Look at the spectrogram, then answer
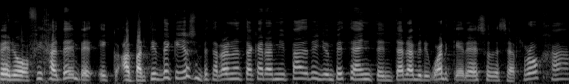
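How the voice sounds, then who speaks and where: The talking is very fast with hardly any pauses and ordinary pitch variation. The recording is very clean, with a silent background. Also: woman, fairly high pitch for a woman. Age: 60s. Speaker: activist, head of an anti-islamophobia group. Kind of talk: interview. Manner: hesitant, with fillers.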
